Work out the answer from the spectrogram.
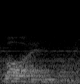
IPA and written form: mɑɪn (mine)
